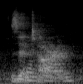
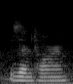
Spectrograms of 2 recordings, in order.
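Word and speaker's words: Zhentarim: Zentarum. Zentarum.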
